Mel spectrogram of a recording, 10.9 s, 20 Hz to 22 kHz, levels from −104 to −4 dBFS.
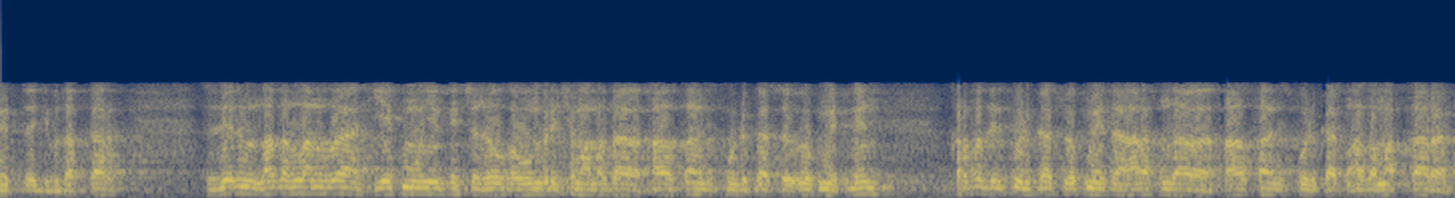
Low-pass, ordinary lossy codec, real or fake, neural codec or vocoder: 7.2 kHz; AAC, 16 kbps; real; none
